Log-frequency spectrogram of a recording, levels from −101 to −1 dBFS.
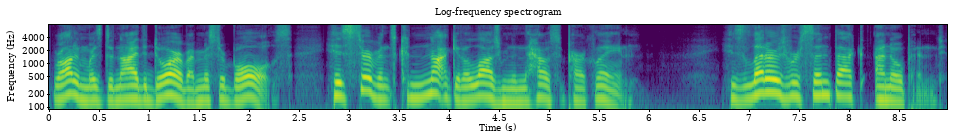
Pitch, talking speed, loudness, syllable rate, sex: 160 Hz, 180 wpm, -18 LUFS, 4.9 syllables/s, male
